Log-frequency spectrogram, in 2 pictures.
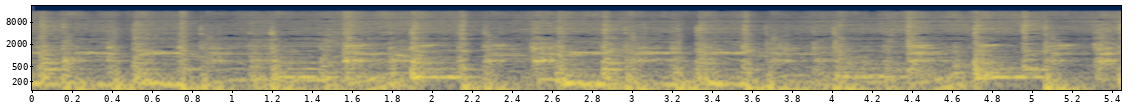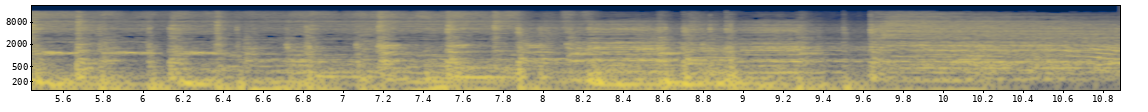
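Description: A live band playing: drum kit with a steady kick-and-snare beat under a walking bass guitar and electric guitar. The beat stops near the end.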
